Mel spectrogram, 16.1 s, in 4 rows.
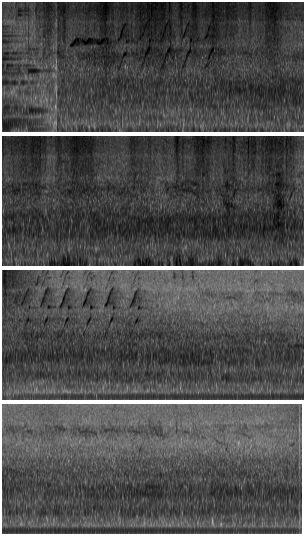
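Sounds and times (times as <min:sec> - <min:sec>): bird calling rising notes: 0:00.0 - 0:03.3.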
